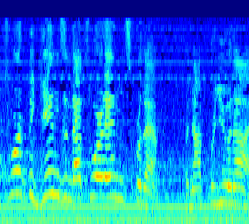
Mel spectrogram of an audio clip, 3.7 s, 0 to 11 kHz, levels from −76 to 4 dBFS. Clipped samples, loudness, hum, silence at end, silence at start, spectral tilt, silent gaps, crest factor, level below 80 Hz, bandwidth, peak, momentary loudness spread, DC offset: under 0.1%; -30 LUFS; none; 0 s; 0 s; -4 dB/octave; none; 18 dB; -44 dBFS; 8.8 kHz; -12 dBFS; 8 LU; under 0.1%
